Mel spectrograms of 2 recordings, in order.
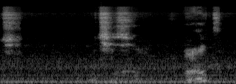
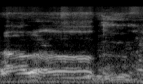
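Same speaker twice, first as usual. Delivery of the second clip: slow, drawn-out and tender; slow tender I love you; 5 semitones higher, much slower than usual. Pretend. Speaker telling the one they love, slow and tender. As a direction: linger on each word lovingly.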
